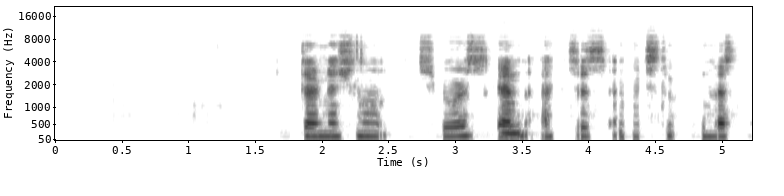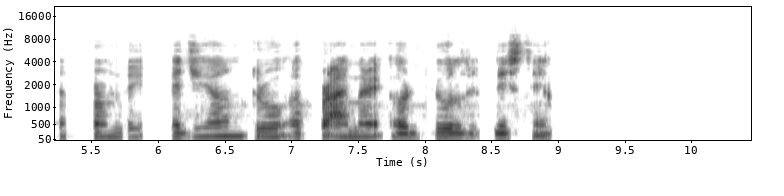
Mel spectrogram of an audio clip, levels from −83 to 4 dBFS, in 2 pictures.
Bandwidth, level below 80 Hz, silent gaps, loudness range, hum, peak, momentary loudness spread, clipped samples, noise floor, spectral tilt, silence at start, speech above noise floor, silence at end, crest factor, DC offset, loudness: 9.6 kHz; -62 dBFS; 2.53-2.60 s, 3.75-3.79 s, 4.68-4.75 s, 5.14-5.19 s, 5.38-5.51 s, 5.90-6.02 s, 7.16-7.22 s, 8.46-8.51 s; 4 LU; none; -2 dBFS; 13 LU; under 0.1%; under -90 dBFS; -4 dB/octave; 1.85 s; over 65 dB; 1.5 s; 26 dB; under 0.1%; -25 LUFS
